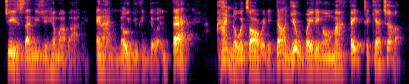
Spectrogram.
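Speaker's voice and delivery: quiet, fast, sure prayer to Jesus; confident prayer. Pretend. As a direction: pray it like it's already done. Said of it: "You gotta start talking like that".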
